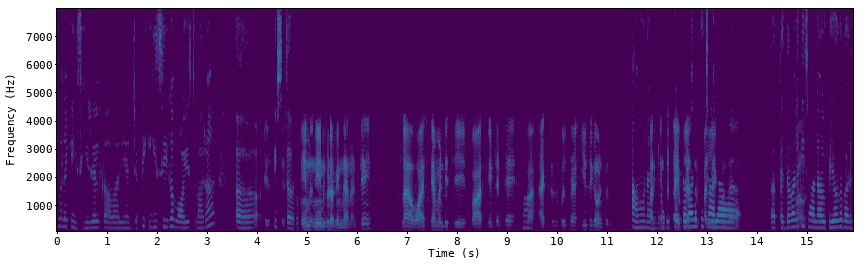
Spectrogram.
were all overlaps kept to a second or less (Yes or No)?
No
